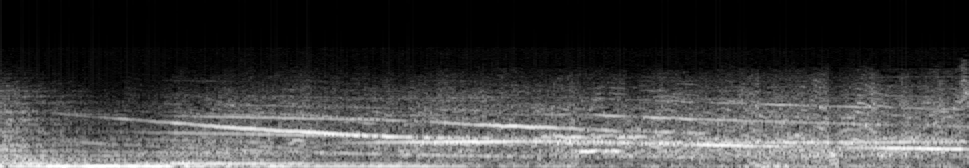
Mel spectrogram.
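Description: A loud ambulance siren wails in long sliding tones that sweep downward, over a steady rumble of engine and street noise.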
